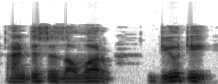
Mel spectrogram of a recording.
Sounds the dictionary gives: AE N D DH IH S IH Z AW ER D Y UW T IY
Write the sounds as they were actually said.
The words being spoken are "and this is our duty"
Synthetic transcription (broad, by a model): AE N D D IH S IH Z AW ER D Y UW T IY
